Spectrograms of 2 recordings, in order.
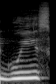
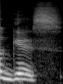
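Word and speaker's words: guess: Next word है इसमें, अब इसमें यू की साउंड देखो नहीं आएगी, यू नहीं, इसका मतलब यू आ रहा है, इसका मतलब ये नहीं कि गुइस कर दो इसको, जैसे अम्ब्रेला में बोलते हैं, ठीक है। इस तरीके से इसको यू को साइलेंट करना है और ये होगा गेस, ठीक है, गेस।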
